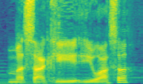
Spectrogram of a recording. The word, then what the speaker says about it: Masaki Yuasa: Masaki Yuasa.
